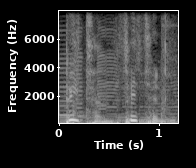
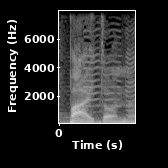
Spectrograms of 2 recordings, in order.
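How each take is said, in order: First: The name is said as 'Piten'. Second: The name is not said as 'Piten'. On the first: The speaker calls it right. "ma era il signor" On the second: The speaker calls it wrong. "La pronuncia precisa non era il signor Python"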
